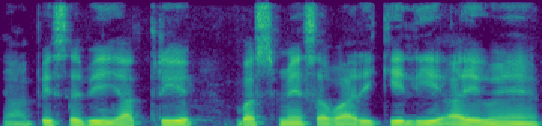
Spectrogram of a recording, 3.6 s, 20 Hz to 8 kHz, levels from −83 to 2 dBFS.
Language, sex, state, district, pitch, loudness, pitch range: Hindi, male, Jharkhand, Deoghar, 120 Hz, -16 LUFS, 120-125 Hz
